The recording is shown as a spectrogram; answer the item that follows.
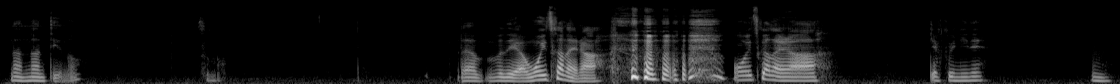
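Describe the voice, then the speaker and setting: A woman's voice: fairly low pitch, animated, takes it slowly, pauses often, a little mellow, no echo. A young woman hosting a casual solo talk show, chatting in a rambling way and laughing often.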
